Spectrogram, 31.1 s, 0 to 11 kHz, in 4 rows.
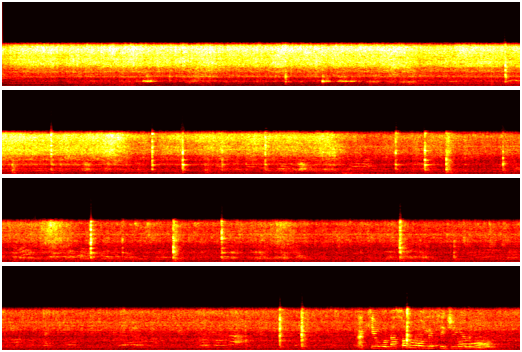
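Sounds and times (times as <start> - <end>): onion sizzling in hot oil: 0.0 - 31.0.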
